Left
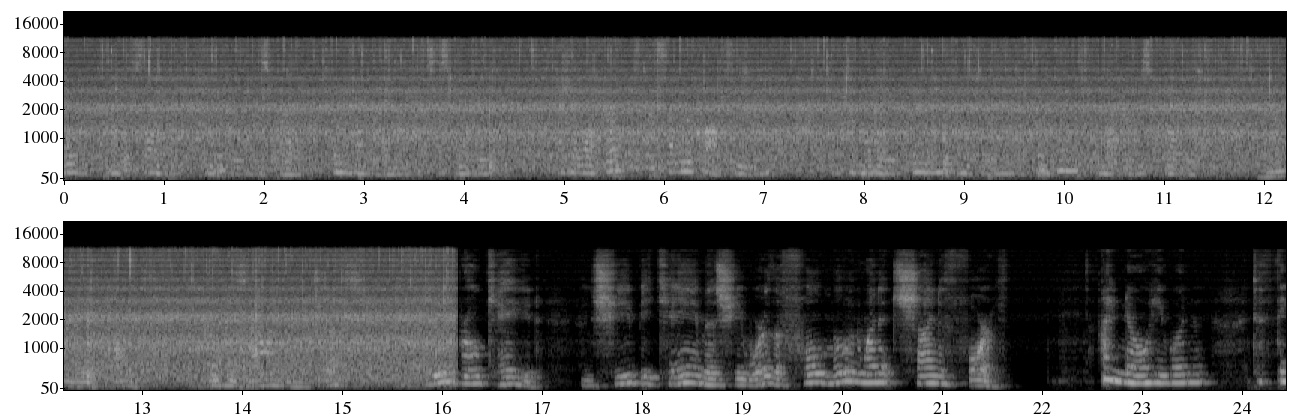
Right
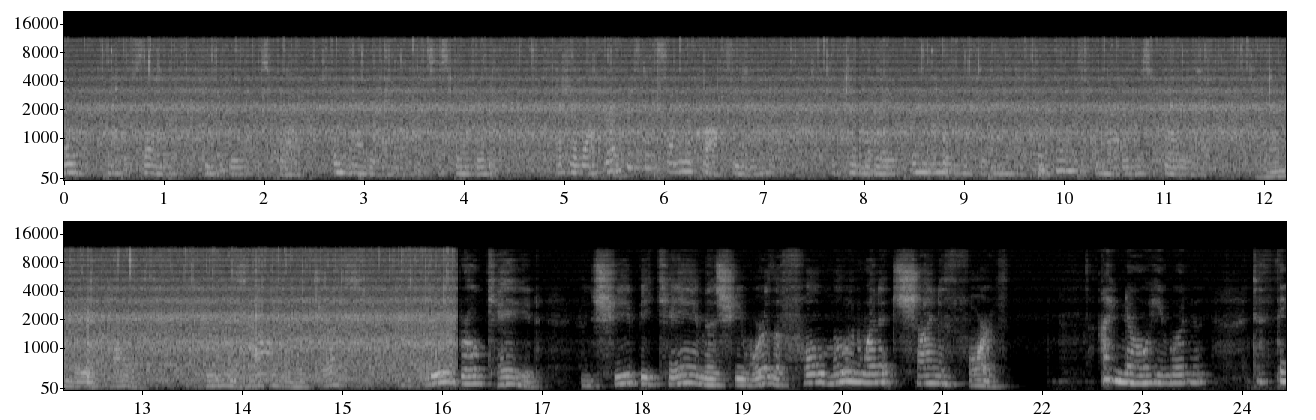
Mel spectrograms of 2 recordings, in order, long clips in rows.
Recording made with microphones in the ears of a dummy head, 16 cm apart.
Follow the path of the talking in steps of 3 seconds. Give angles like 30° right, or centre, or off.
20° right, 20° right, 20° right, 20° right, 20° right, 20° right, 10° right, centre.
